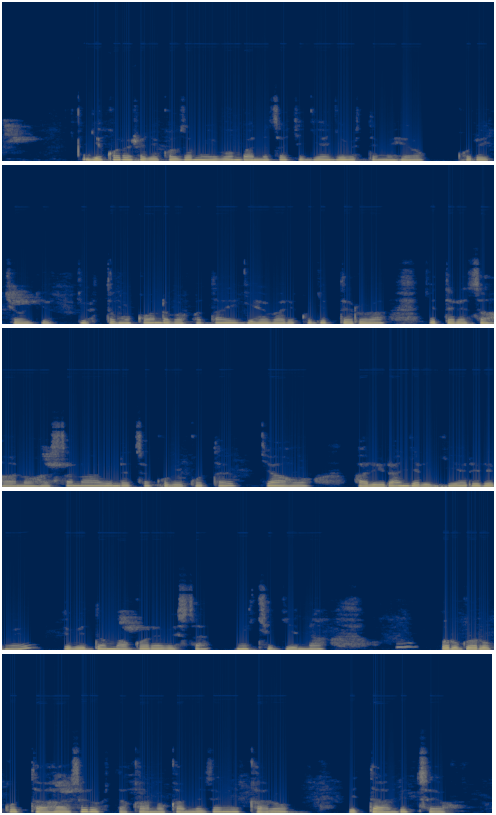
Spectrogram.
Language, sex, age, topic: Kinyarwanda, female, 25-35, education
